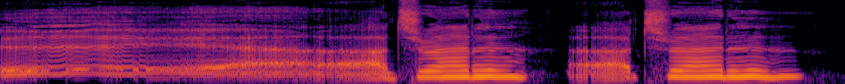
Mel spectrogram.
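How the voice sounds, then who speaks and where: A gravelly, raspy put-on character voice sits fairly high in pitch and swings very widely. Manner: false chord grit technique.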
